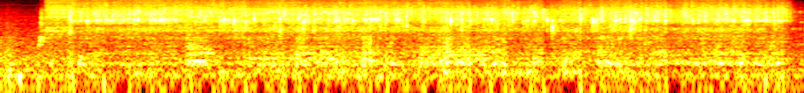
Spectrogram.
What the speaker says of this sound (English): take your strawberries and begin washing them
